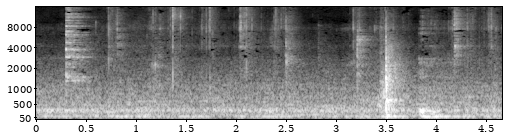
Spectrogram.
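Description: Close-miked eating sounds: people chewing pork and kare-kare by hand, with many short wet crackles and clicks and one louder smack about three and a half seconds in.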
